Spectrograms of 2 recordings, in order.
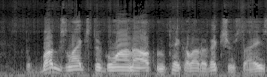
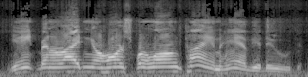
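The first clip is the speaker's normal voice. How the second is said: lightly voiced, higher-pitched cowboy; old cowboy; 6 semitones higher, 3 dB louder than usual. A narrator's reading. Old cowboy questions the rider, lightly acted drawling role. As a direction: start high like a cowboy, drop on the tag question. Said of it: "here comes an old cowboy".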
